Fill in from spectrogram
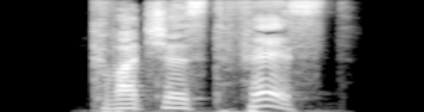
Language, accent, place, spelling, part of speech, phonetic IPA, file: German, Germany, Berlin, quatschest fest, verb, [ˌkvat͡ʃəst ˈfɛst], De-quatschest fest.ogg
- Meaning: second-person singular subjunctive I of festquatschen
